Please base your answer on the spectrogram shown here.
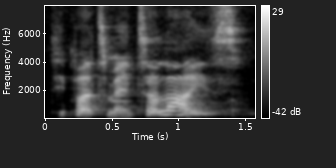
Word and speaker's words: departmentalize: departmental eyes departmental eyes the stress is on the second syllable from the end of the world which is on DTE departmentalized alright the option that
